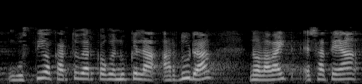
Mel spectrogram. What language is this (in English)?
Basque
